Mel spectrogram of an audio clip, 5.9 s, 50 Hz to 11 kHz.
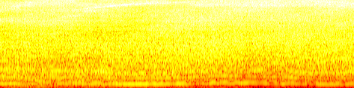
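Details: Pulling tractor Neighbours Nightmare at full pull, Putten beach pull 2012: engine screaming flat out, high turbo whistle, wavering tones as load changes, then the turbo fails.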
